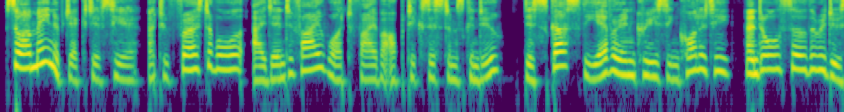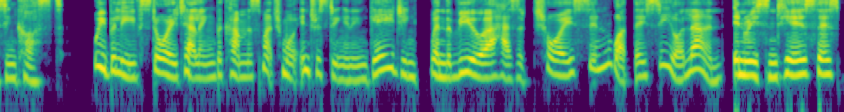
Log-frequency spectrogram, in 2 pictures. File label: 40s Female British eLearning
